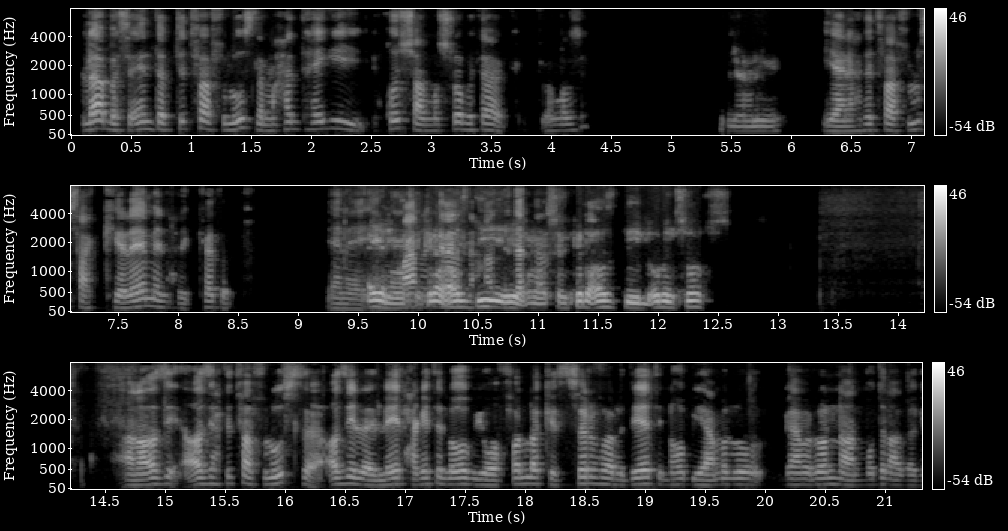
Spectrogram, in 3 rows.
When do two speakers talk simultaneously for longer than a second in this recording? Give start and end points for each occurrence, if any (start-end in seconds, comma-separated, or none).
9.6-11.5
